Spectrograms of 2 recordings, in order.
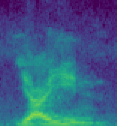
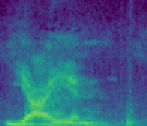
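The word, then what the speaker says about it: יין: go yeah I did yayin and actually right this is another instance of the accent going at the beginning of the word yayin foreign our practice assuming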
